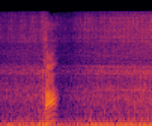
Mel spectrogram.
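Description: Cruiser motorcycle engine running steadily at low revs while riding, a continuous low rumble.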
